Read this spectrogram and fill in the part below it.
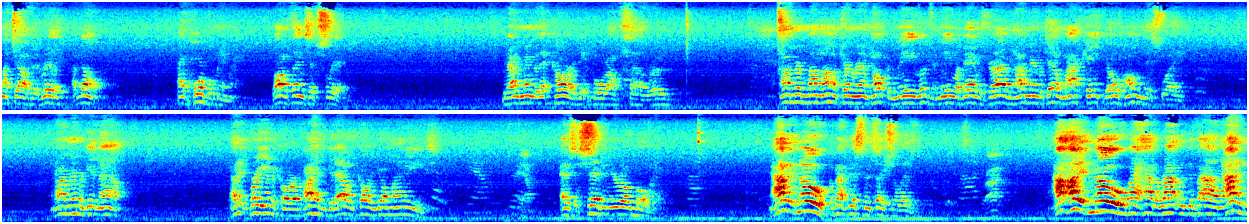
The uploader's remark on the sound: preaching live from Still Water Baptist Church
